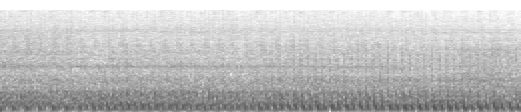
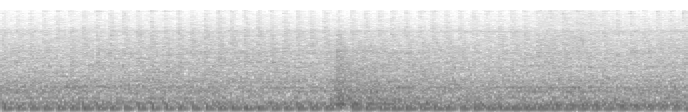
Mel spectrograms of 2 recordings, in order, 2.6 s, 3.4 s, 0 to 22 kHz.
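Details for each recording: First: Kymco Bet and Win 250 scooter project, idle screw being turned down after the idle had been bumped up: a steady single-cylinder putter whose firing pulses grow slower and heavier. Idle speed drops with the screw. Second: Kymco Bet and Win 250 scooter after carburetor float-bowl jet work and raising the idle screw: a steady, even low single-cylinder putter with no hunting or stumbling; a clean, stable idle.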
